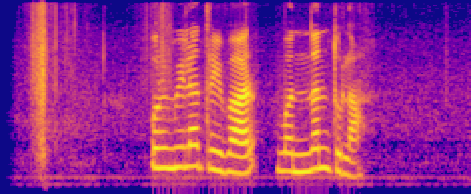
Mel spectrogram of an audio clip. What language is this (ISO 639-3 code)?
mar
